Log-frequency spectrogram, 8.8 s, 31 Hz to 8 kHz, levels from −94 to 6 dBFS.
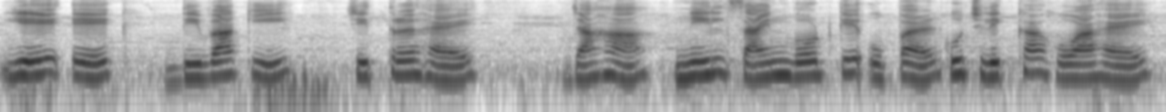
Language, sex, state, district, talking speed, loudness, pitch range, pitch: Hindi, female, Uttar Pradesh, Hamirpur, 110 wpm, -23 LUFS, 165-195 Hz, 180 Hz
